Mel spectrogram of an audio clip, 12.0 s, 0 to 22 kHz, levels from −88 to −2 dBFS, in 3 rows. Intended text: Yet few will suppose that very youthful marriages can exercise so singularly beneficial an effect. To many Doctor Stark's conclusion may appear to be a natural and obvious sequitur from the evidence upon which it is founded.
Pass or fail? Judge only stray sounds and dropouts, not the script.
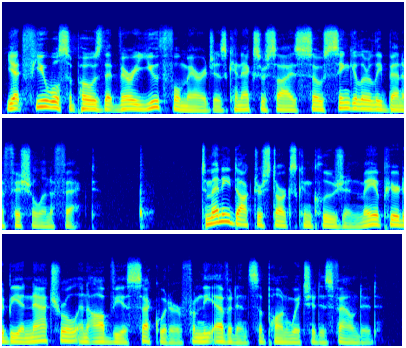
fail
